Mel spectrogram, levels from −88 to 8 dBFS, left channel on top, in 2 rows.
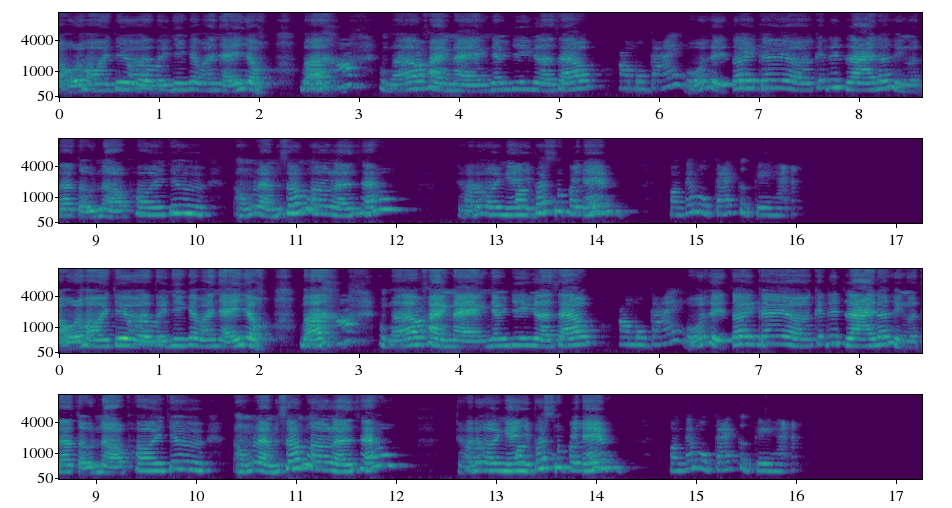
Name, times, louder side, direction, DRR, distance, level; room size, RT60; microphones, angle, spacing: voice 1, 0.0-2.8 3.2-5.4 6.3-12.0 12.6-14.2, right 5 dB, 60° right, 0.5 m, -33 dB
voice 2, 0.7-1.1 2.5-3.0 3.3-3.7 5.6-6.4 6.8-7.1 12.7-14.3 14.7-16.0, right 2 dB, 5° right, 0.4 m, -40 dB
2.3 x 2.1 x 2.9 m
head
